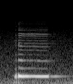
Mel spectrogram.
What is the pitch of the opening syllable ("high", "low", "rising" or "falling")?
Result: high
